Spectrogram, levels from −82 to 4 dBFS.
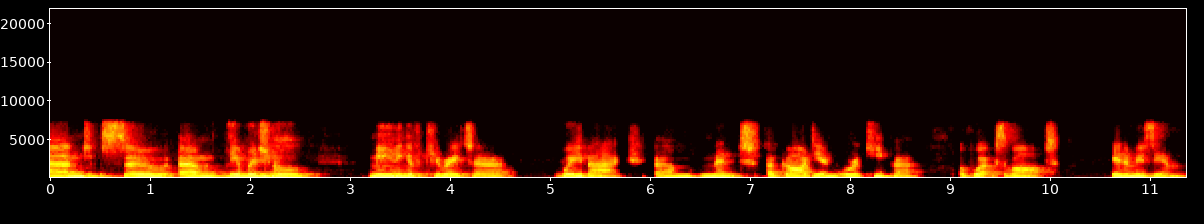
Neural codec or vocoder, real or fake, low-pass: none; real; 7.2 kHz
